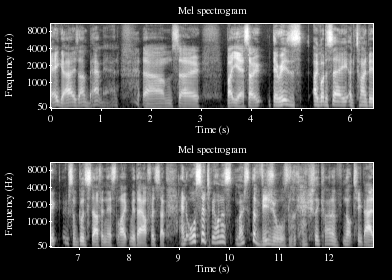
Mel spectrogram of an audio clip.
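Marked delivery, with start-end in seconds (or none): 0.0-1.4 breezy, totally unserious, carefree hero voice. Mocking an over-the-top movie Batman in the suit: unserious George Clooney as Batman. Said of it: "he's just so ridiculously, like, just not serious at all".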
